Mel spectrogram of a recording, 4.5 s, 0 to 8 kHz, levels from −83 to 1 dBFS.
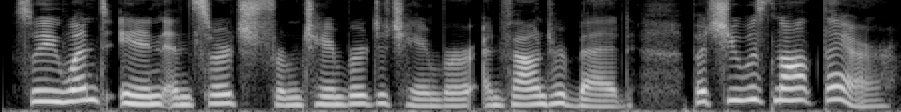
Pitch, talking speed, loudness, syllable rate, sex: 225 Hz, 255 wpm, -18 LUFS, 5.6 syllables/s, female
